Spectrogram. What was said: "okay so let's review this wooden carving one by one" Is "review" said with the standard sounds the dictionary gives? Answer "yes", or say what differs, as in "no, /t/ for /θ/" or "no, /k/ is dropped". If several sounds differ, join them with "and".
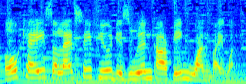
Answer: no, /f/ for /v/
